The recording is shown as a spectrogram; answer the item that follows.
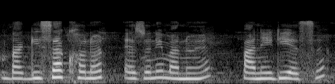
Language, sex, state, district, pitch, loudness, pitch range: Assamese, female, Assam, Sonitpur, 285 Hz, -16 LUFS, 275-300 Hz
